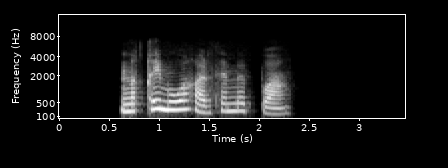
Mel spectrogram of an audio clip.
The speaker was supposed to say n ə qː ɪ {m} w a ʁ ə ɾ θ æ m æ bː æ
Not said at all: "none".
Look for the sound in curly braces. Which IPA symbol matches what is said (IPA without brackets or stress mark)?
m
